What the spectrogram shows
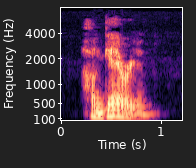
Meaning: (adjective) Of, from, or pertaining to present-day Hungary, the ethnic Hungarian people or the Hungarian language
- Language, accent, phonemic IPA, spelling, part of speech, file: English, Southern England, /hʌŋˈɡɛə.ɹi.ən/, Hungarian, adjective / noun, LL-Q1860 (eng)-Hungarian.wav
